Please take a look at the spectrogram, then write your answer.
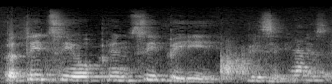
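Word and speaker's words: petitio principii: Petitio principi.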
